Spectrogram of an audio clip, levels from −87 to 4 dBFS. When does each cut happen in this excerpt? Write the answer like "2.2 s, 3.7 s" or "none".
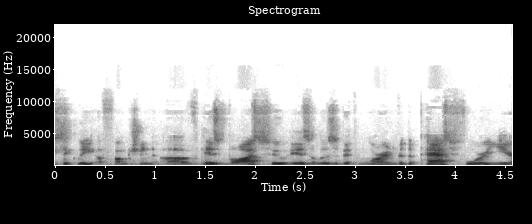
1.4 s, 3.5 s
